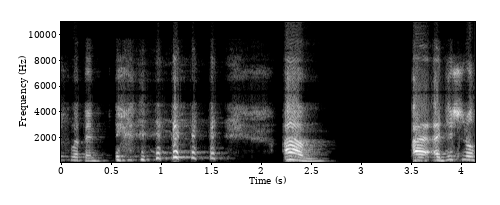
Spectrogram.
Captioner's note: laughter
